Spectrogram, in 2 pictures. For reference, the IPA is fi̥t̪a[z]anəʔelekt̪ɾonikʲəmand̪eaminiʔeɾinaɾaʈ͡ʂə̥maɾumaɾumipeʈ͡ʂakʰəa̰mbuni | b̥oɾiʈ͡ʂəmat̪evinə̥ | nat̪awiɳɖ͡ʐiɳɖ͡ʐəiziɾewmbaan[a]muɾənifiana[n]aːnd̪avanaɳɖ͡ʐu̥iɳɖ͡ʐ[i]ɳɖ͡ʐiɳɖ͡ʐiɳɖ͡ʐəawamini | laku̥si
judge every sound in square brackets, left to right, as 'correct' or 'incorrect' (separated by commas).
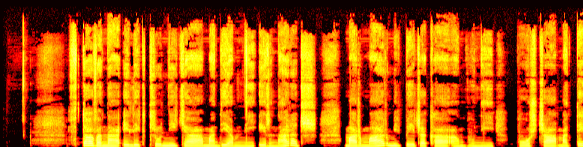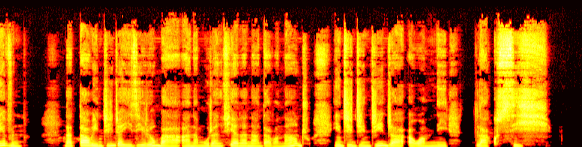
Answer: incorrect, correct, correct, correct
